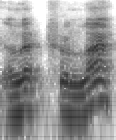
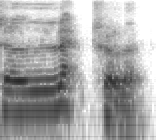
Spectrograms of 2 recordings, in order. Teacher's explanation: in Thailand you tend to stress the last syllable. So you would say electrol but the actual stress is electrollet.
